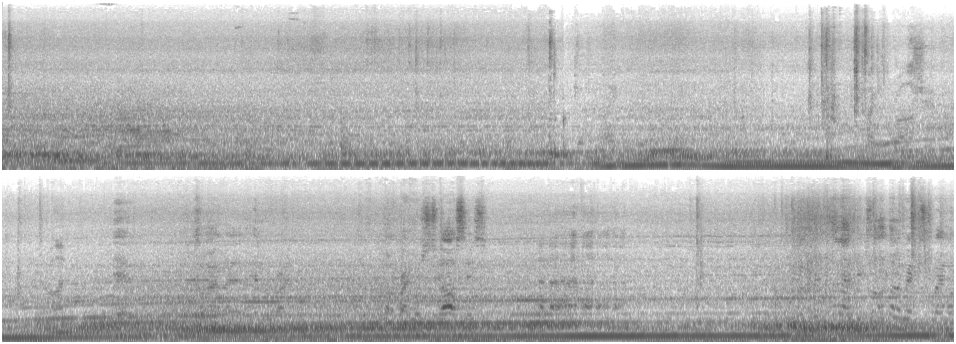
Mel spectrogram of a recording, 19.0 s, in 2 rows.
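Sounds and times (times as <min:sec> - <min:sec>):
car engine at low revs: 0:00.0 - 0:19.0.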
